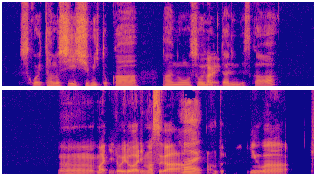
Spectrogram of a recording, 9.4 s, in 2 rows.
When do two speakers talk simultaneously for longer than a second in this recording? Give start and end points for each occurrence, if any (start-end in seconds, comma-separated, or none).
none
